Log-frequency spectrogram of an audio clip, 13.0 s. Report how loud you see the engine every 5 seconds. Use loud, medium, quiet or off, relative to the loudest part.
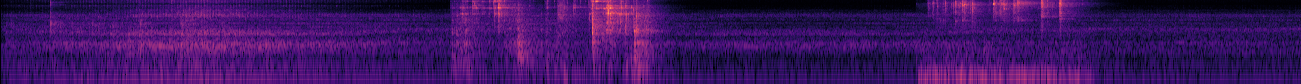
loud, medium, medium.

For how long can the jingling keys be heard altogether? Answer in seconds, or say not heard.
6 s.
